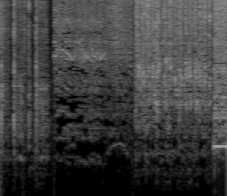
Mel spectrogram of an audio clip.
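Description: A grinder grinds metal with a harsh whine.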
